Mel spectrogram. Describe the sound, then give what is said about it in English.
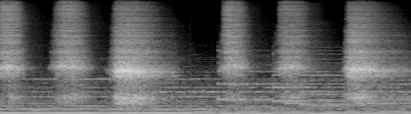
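Slow, deliberate breathing in and out, with six soft, airy breath sounds in a steady unhurried rhythm over a low, faint hum and no talking. “Continue to breathe.”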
